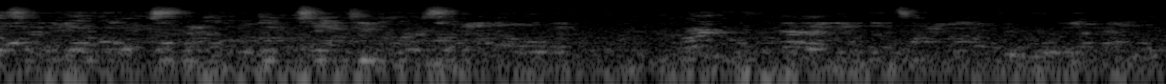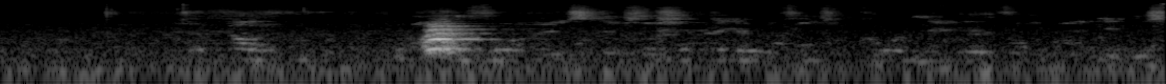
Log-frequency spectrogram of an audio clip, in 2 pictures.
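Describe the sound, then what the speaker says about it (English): A Dalmatian barks once, sharp and fairly close, over a quiet background of sports commentary and talk from a Vikings–Packers football game. "my Dalmatian's not the sharpest tool in the shed. She barks at everything."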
